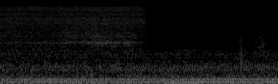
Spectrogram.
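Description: Airbrush spraying India ink for a portrait painting, a steady close hiss of air that drops away partway through, over a constant low hum.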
